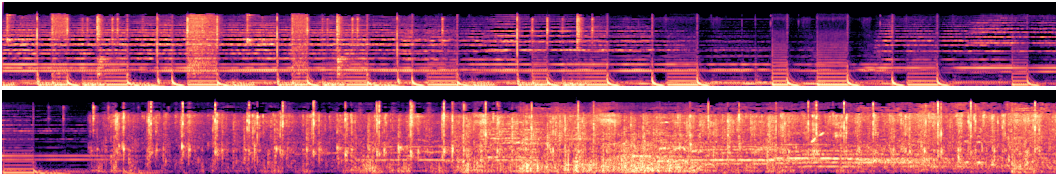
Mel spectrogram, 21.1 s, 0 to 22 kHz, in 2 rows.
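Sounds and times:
electronic music: 0.0s - 11.4s
horses' hooves on pavement: 11.4s - 21.0s
people calling: 13.7s - 21.0s.

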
